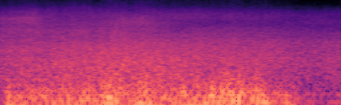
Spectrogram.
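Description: Strong wind buffets the microphone while sea waves roll and wash continuously on Mafushi Island in the Maldives, a loud, unbroken roar with surging low swells.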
